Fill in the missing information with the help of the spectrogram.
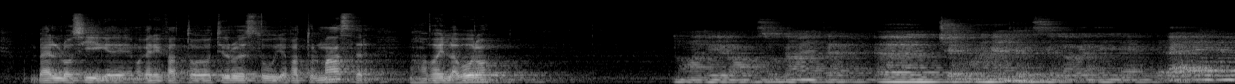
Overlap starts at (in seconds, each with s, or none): none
